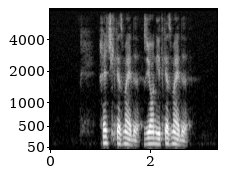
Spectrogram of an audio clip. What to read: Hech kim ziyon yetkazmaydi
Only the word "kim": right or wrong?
wrong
